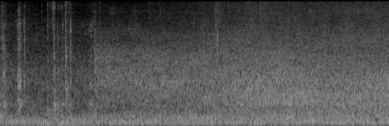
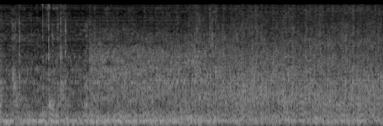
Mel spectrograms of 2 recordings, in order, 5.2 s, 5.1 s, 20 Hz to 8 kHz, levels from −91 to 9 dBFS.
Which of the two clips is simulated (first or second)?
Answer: second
